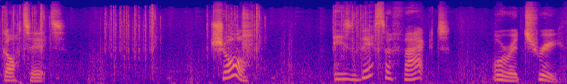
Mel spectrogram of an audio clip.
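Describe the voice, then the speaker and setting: Slow, expressive woman investigator. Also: on the high side, slight background noise, heavily acted. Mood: cool, measured. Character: cool, suspicious woman investigator in a mystery game. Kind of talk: short video game voice barks.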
